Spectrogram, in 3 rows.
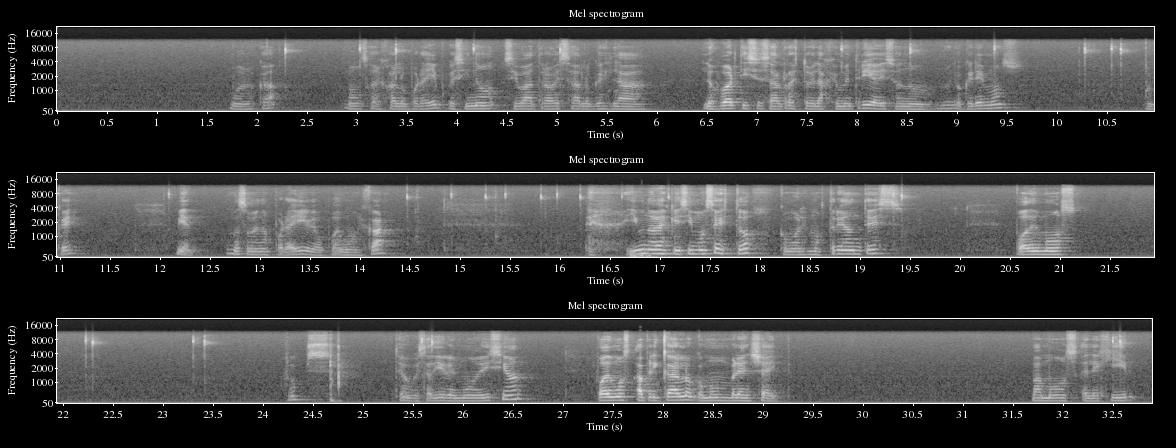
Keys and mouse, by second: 2.3 click, 3.5 click, 7.1 click, 8.7 click, 11.3-13.9 middle drag, 14.3 middle click, 14.8 middle click, 15.4 shift+middle click, 16.0 middle click, 18.6 click, 21.6 click, 22.7 click, 24.0 Tab, 24.9 click, 31.7-32.8 drag.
